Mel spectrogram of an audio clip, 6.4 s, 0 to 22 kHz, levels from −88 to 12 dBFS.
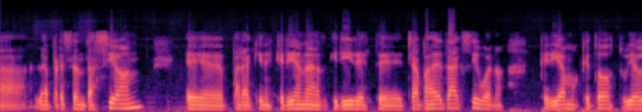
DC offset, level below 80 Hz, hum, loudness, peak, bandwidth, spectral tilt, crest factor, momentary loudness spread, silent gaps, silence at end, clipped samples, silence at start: under 0.1%; -40 dBFS; none; -15 LUFS; 0 dBFS; 11 kHz; -6 dB/octave; 14 dB; 6 LU; none; 0 s; under 0.1%; 0 s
